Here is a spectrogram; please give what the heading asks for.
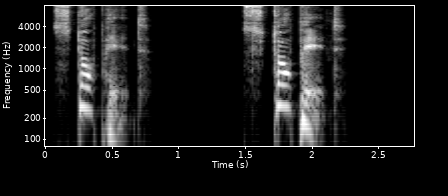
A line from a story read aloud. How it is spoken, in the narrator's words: cried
